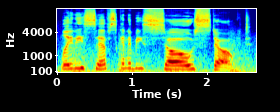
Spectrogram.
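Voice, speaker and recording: A woman playing an excitable, giddy young goddess in an audio drama, gushing in casual slang. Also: a little high, slow, faint music behind. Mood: excited.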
